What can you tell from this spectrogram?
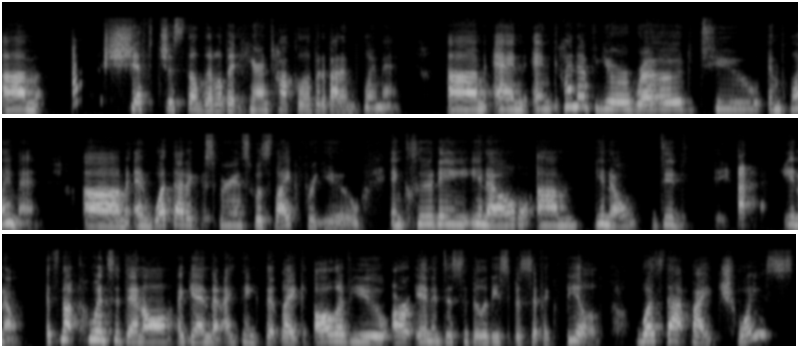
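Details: Adult woman speaking; normal speech.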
